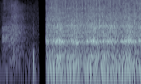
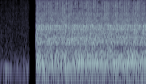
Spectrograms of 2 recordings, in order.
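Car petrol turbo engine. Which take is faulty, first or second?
first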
